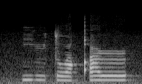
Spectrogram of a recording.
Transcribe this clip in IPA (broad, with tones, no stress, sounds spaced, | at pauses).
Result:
j y˨ t o˨ qʼ ə˞˧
